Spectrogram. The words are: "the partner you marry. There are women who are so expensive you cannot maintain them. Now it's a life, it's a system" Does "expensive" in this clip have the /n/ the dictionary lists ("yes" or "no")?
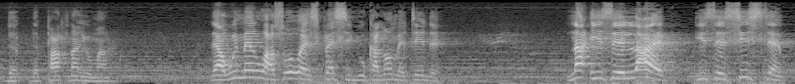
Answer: no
